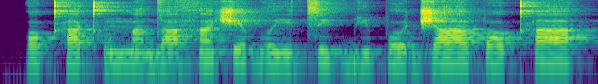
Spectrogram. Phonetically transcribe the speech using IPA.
ɔ˨kʰa˨kʼũ˨ mã˨ da˨˦hã˦ʃe˦ɡʷiː˨ t͡si˦˨ɡ͡bi˦po˦˨ d͡ʒaː˦pɔ˦˨kʰa˦

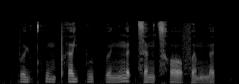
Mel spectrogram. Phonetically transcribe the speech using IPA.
pɵ˨˥ɥkʷʰɐ˨mpʰɐ˧j puː˨k̚wɵ˨˥nŋɐ˨˥t̚ sɐ˨˥ŋt͡sʰɔː˨˩fɐ˨˩mŋɐ˨˥t̚

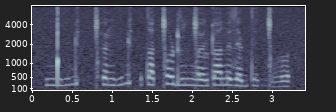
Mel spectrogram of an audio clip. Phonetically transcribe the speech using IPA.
ŋ͡ǃi̤ɖ | ǀʰœŋi̤ɖ | taǀɔɖli ŋ͡ǀœlʈa nəzɛɖtɛ̤ ɡ͡ǀɔ̤l

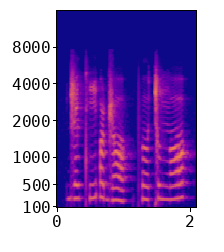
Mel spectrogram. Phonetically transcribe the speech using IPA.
ɖ͡ʐeltʰiʔɔ ɖ͡ʐɔ | pʰoǀu ŋɔ

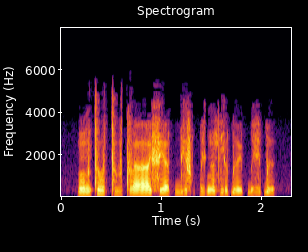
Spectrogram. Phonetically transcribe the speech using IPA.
ũɡtu tṳ tlɐːfʲɐːp bʲɨfk͡pe̤ ɡɐ̃tjɨɓɨy̯ ɓe̤ɓɨ

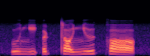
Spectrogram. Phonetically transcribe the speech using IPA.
uʎiʔʊʈ tɔʎɯ kɔ

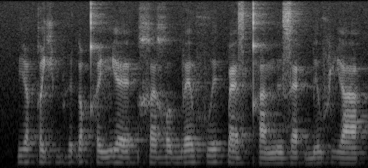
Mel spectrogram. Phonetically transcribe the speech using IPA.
iqɛç bʱɨɗuqʰiɲɛ | χeʁubɛ xʷe k͡pæzqʰɛnɨzæʔ ɡ͡bexʷʎa

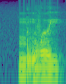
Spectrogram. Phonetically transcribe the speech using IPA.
mə̰˧˨nvə˨˩j

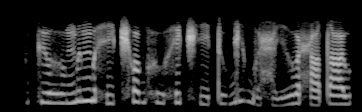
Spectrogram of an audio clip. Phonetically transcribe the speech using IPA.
kʲo˨ ɦu˨ŋʷi˦ŋʷɪ˦hi˨ t͡ʃʰɔ˦ɡhṳ˦˨hɪ˦t͡ʃʰi˨ tṳ˨ɡi̤˦ ɡʷi̤˨ħi̤˨ɦu˦ ħɔ˨tˤu˦

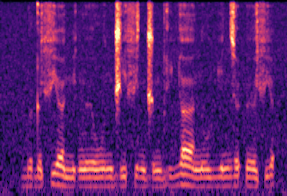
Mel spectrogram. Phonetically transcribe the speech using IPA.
bʏɖœ fʲœːmʲɒ ŋʏː wund͡ʒifʲɐ nd͡ʒʏmbiːʎɐːnuː ʎinzʏʔʏːfʲœ

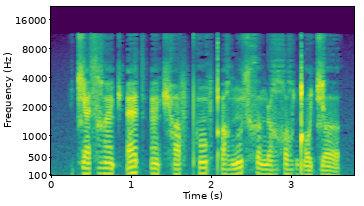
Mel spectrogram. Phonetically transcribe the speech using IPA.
t͡ɕæsʁæ̃t͡ʃʼæ t͡sʼæ̃t͡ʃʰɑfpʰɔ̃f qʼə˞ʁŋũs xʌŋə˞ʁχuʁŋ͡ǃɔ t͡ɕʌ

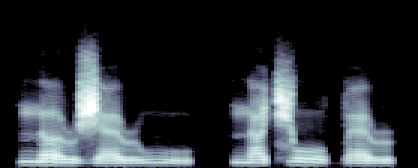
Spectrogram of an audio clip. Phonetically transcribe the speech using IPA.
nɐɹ ʒæɹu | nat͡ɕobæɹ

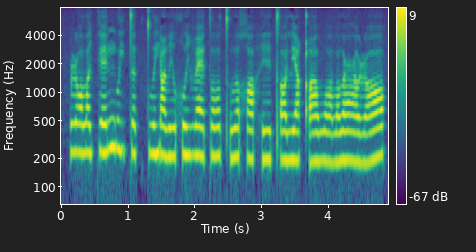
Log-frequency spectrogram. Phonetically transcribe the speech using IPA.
ɭɔlˠikɛ ŋʊj tɜktʷə jɑðiχʷi βætɔ tʼʊ χɒhɪ tʼɒlʲæqʼɒ βɔlˠʊ ʕɔɭɒ

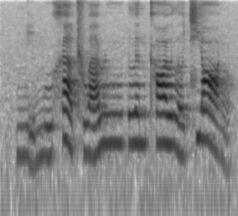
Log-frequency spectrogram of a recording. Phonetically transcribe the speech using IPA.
mḭ˨˩mu˧˥ xä˥˩ʈ͡ʂwä˧˥ɻu˥ | lə˥nkʰɑ˥ʊ̯lɤ˧˥ t͡ɕjɑ˥˩ŋ

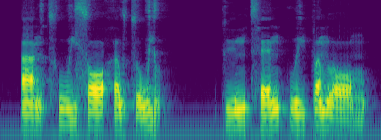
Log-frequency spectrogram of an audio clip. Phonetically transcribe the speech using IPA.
aː˨˩ŋt͡sʰuː˨˥jsɔː˨˧ hɐ˨˧wt͡so˨˥wjʊ˨˥k̚ | kyː˨˥mt͡sʰɛː˨˥ŋ kʷe˨j pɐ˥mlɔː˨˩m

